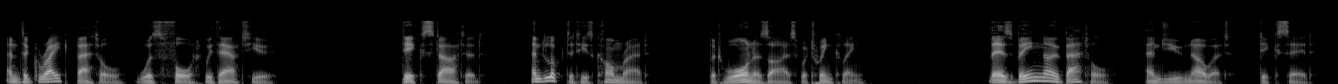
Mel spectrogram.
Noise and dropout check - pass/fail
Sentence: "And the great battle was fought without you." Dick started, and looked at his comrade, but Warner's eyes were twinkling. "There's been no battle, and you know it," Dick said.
pass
